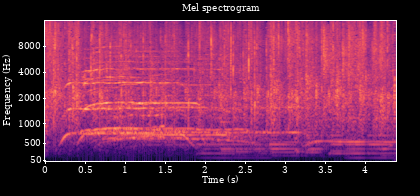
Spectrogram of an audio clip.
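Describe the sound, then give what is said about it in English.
Loud, steady audience applause with some cheering fills the whole stretch as the performers are applauded at the close of the show, while a bright musical theme with sustained and stepping notes plays over the clapping. “Please give it up for”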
